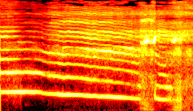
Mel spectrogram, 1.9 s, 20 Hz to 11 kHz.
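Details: Toots, a female Neapolitan Mastiff, begs for an emptied peanut butter jar indoors in January 2015. She gives one long, high, tonal whine that slides slowly downward, then breaks off into a brief rougher, fluttering cry.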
